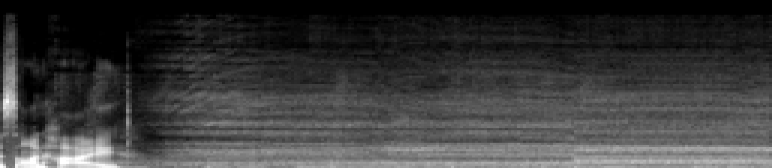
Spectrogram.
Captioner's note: air whooshing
